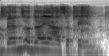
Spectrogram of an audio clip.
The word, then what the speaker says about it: benzodiazepine: anxiety epilepsy neuralgia withdrawal symptoms from opiates or benzodiazepine i don't know if i know how to pronounce that last one debbie debbie could probably help me with that you did a really good job benzodiazepine oh okay i was close um why else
